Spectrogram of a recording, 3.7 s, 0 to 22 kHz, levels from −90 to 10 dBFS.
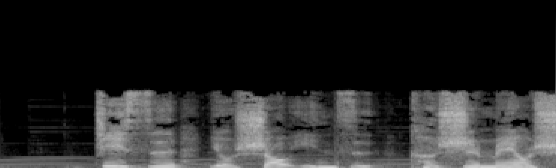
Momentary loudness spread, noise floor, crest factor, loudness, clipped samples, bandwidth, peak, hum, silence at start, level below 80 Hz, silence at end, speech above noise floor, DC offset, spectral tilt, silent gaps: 10 LU; -46 dBFS; 14 dB; -16 LUFS; under 0.1%; 10.5 kHz; -2 dBFS; none; 0.65 s; -46 dBFS; 0 s; 30 dB; under 0.1%; -3.5 dB/octave; none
